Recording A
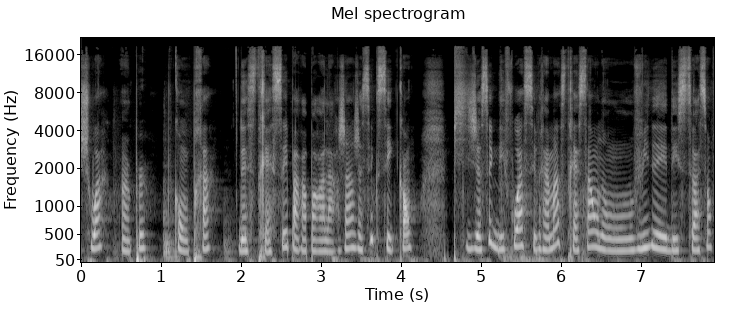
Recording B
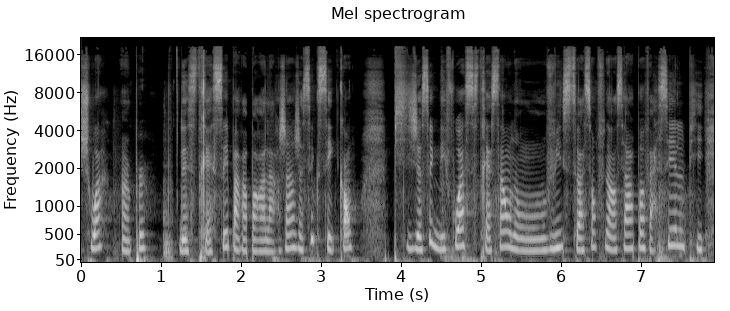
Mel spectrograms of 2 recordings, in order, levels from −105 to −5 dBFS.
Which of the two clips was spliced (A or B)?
B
